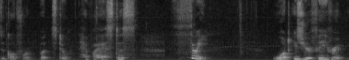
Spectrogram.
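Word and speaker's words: Hephaestus: one that I recently just learned how to pronounce is hephestus which is a Greek god of what's this like machinery and stuff I don't know what he specifically is a God for but still hephestus three what is your favorite what is a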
